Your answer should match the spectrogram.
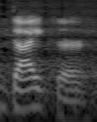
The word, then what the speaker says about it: duiker: This is the blue duiker, which its mini deer's name rhymes with hiker.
